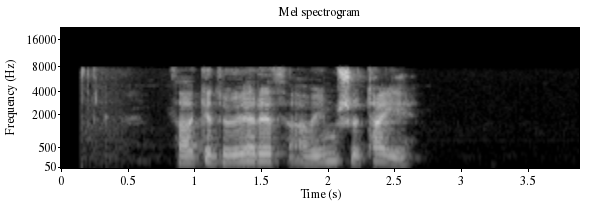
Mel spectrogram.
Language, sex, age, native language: Icelandic, male, 50-59, Icelandic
